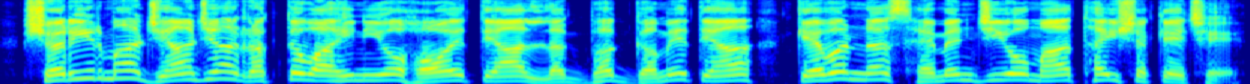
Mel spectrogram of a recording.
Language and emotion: Gujarati, neutral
